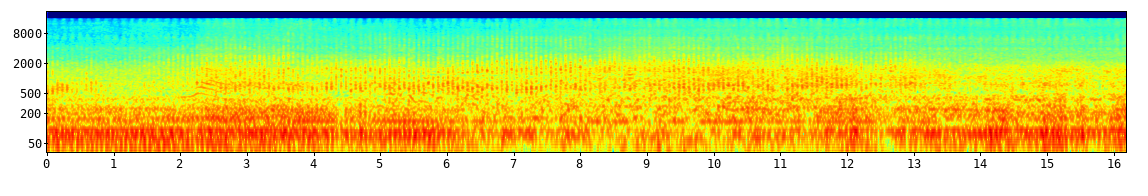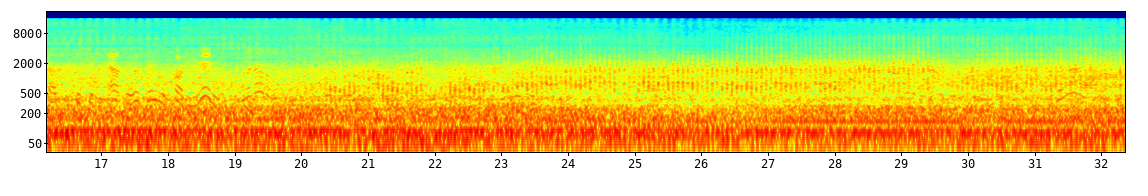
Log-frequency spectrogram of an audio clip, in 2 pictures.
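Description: Small helicopter running on the ground close by, a steady loud rotor and engine drone that holds without a break.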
